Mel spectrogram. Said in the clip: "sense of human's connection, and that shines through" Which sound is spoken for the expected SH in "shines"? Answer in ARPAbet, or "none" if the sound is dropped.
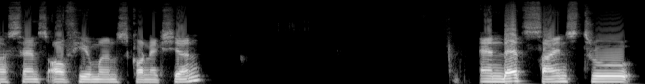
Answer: S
